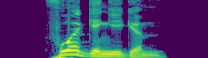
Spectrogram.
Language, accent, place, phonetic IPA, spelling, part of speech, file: German, Germany, Berlin, [ˈfoːɐ̯ˌɡɛŋɪɡəm], vorgängigem, adjective, De-vorgängigem.ogg
- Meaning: strong dative masculine/neuter singular of vorgängig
